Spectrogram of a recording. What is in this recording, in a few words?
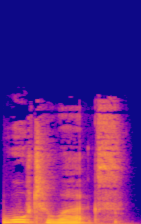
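"waterworks", British English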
